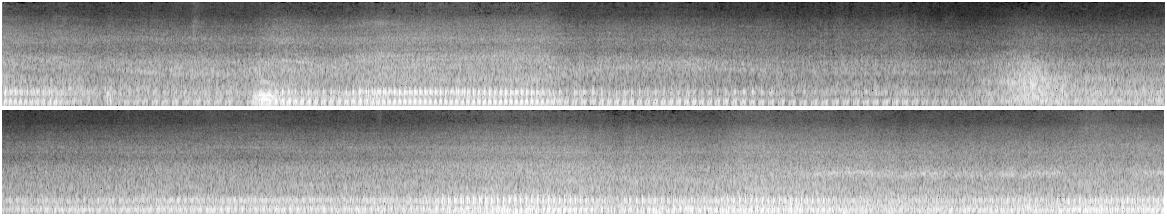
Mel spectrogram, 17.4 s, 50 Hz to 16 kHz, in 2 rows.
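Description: Honda Africa Twin's 1084 cc parallel-twin engine running steadily as the motorcycle is ridden along. The engine note dips briefly about seven seconds in and then picks up again.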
